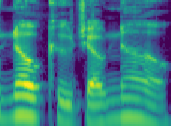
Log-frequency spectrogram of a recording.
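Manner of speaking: gentle, mild, unforceful reproving tone. Retelling how a friend tells off her jumping dog, soft voice. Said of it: "Like in the soft voice".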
